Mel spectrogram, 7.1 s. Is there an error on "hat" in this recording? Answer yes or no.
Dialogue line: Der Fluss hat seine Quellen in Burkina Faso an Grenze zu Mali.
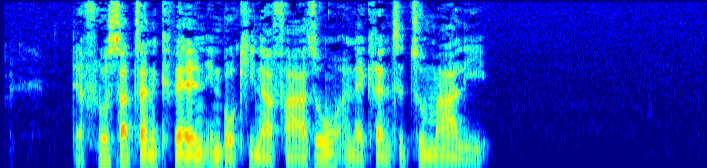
no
